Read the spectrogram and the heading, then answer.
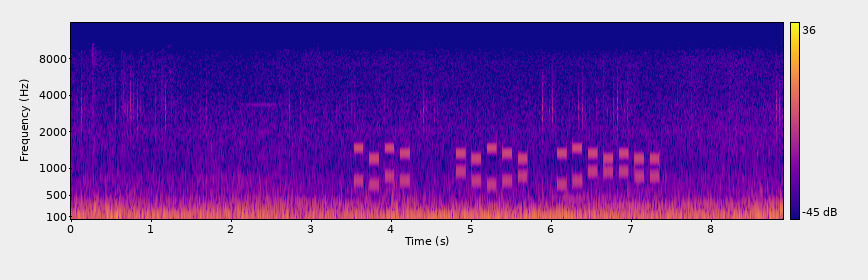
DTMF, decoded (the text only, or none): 6195 04357 260*077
